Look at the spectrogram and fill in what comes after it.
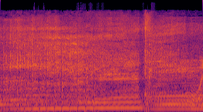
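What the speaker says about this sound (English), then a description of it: "it sounds like maybe there's a little bit of a misfire or something on that car just coming out of that corner" Race car engine at a winter series round at Aragon circuit, droning loud and steady as it pulls out of a corner, with a brief dip and stutter partway through like a misfire.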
